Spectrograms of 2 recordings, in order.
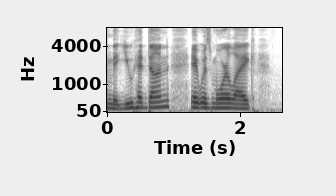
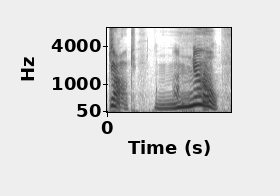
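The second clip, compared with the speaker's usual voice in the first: acted stern, angry, swooping scolding, drawn-out "no". Retelling stopping them while trying not to scream: mock real angry voice. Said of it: "she's using the real angry voice".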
